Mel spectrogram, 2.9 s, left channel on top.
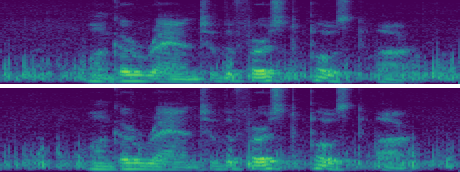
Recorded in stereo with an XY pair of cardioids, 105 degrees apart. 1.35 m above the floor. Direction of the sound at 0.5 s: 30° left.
